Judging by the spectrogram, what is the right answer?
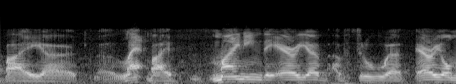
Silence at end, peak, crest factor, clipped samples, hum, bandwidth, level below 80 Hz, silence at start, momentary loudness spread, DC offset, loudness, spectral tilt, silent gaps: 0 s; -2 dBFS; 16 dB; under 0.1%; none; 6.2 kHz; -42 dBFS; 0 s; 12 LU; under 0.1%; -18 LUFS; -7 dB/octave; none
